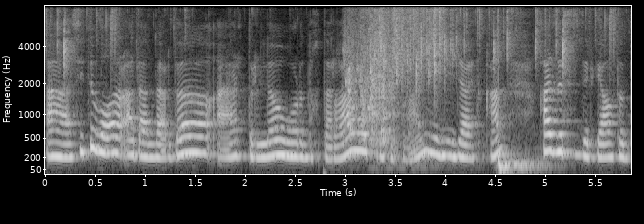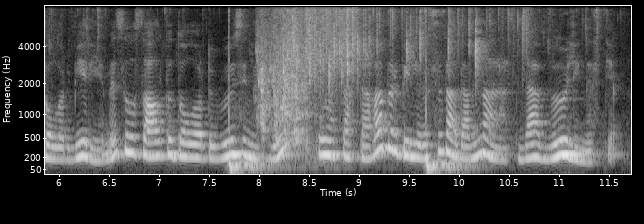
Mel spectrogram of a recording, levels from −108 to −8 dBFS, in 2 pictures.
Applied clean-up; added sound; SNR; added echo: none; Thump, thud + Water / Splash, splatter; 8 dB; none.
